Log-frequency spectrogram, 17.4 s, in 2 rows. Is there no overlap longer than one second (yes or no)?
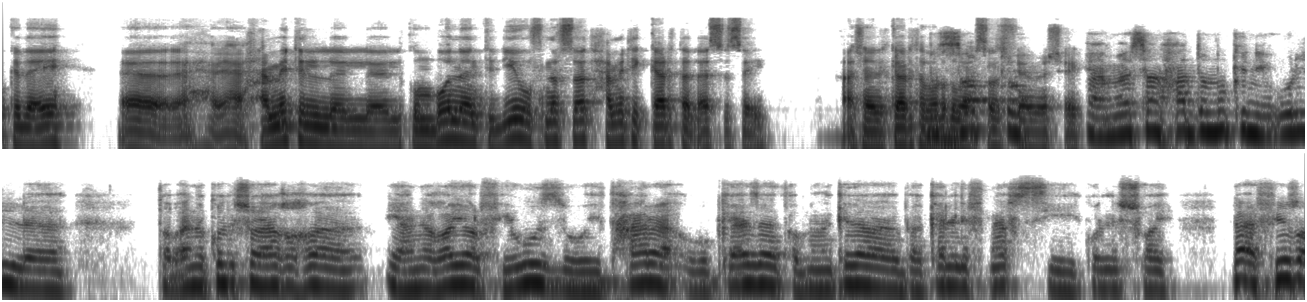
yes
